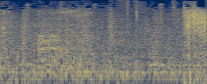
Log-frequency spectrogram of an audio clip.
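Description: A rocket whooshes through the air.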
